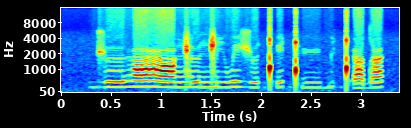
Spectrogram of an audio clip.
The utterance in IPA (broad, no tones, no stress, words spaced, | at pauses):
d͡ʒɵː ɦɑːʕɑːŋ͡ǁɵː ŋ͡ǁiwe ʒɵǃʼe ǃʼyːbi ǃʼœdˤi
